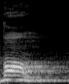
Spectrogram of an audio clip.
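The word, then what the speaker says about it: bomb: For example जैसे यदि देखें बॉम्ब, बॉम्ब में यदि देखते हैं हम लोग तो क्या होता है? बॉम्ब। तो यहाँ पर आप लोग देख सकते हैं कि इसको पढ़ा हमने BOM, लास्ट वाला बी साइलेंट है, फर्स्ट नंबर वाला बी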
